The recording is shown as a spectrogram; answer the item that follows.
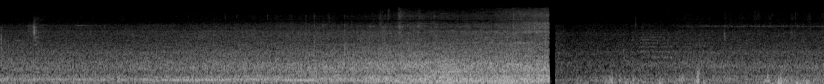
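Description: Single-deck bus driving past close by, its engine running with a steady low hum that grows louder as it nears. It is cut off suddenly about five and a half seconds in, leaving quieter street traffic and wind on the microphone.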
